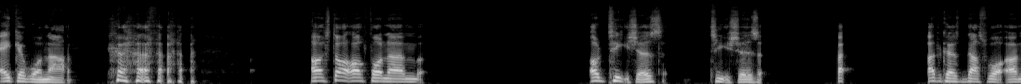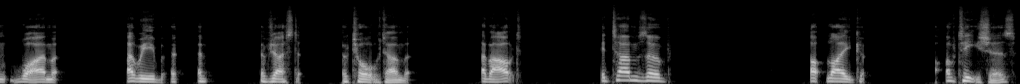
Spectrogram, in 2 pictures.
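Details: Stuttering (stammering) in an adult male former soldier, now a personal trainer, who has stammered since childhood.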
